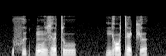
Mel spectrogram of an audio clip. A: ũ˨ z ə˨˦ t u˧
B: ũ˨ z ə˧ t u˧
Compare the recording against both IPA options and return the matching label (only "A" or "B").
A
